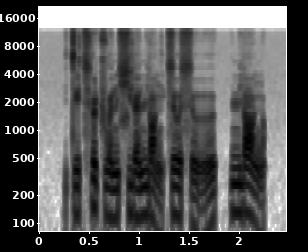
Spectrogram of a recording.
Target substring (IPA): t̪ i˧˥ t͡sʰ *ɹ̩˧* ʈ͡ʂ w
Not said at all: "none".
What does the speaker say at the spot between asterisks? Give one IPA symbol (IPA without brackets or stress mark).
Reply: ɹ̩˧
